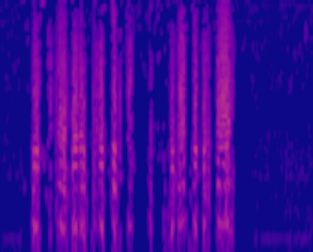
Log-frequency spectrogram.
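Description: A man's voice speaking in a lecture over a microphone, in quick stretches broken by short gaps, stopping near the end, when only a faint low hum remains.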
